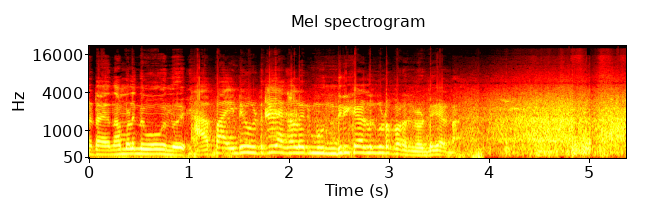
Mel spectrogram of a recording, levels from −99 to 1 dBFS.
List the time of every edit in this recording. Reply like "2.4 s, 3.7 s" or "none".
1.0 s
